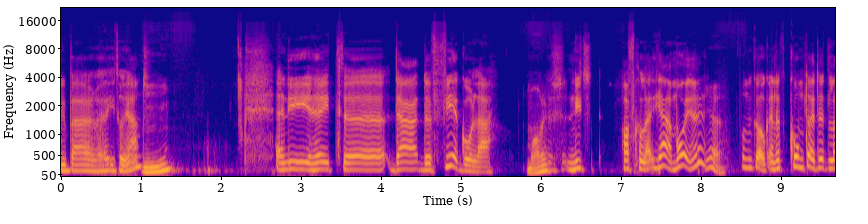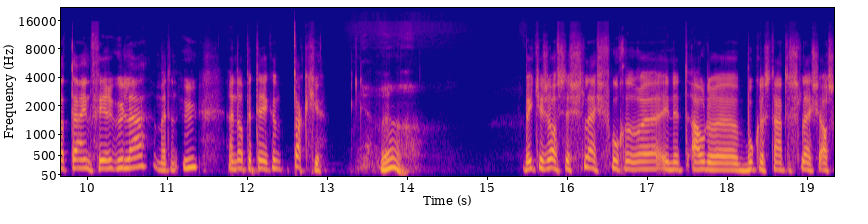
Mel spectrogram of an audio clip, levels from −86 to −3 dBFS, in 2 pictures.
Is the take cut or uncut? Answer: uncut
